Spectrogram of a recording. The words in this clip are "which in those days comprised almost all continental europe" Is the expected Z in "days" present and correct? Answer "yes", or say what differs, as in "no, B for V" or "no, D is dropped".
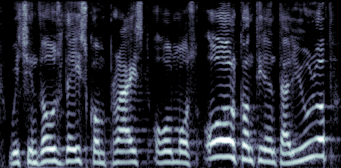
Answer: no, S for Z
